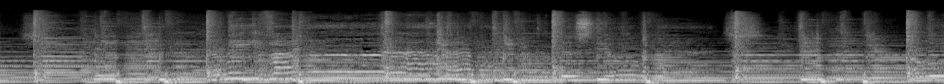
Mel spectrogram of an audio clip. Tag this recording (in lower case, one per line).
music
